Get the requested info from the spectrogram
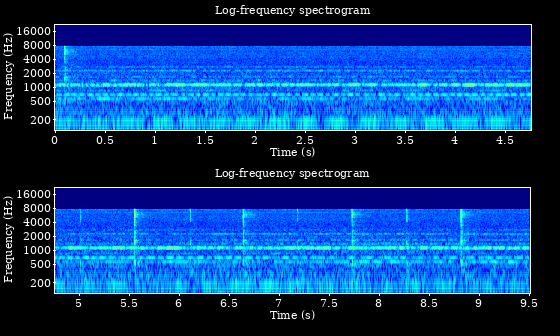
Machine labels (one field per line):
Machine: valve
